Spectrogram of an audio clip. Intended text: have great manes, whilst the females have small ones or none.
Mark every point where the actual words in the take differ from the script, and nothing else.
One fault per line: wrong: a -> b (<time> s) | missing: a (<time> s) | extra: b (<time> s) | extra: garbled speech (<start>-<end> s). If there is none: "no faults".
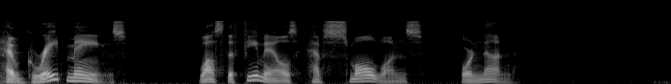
no faults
